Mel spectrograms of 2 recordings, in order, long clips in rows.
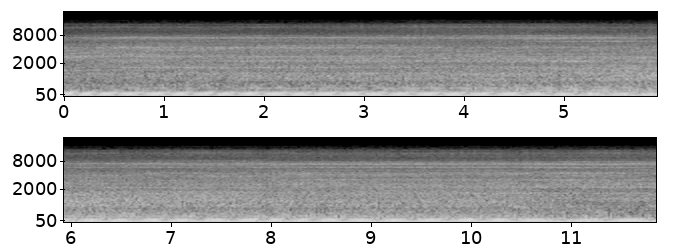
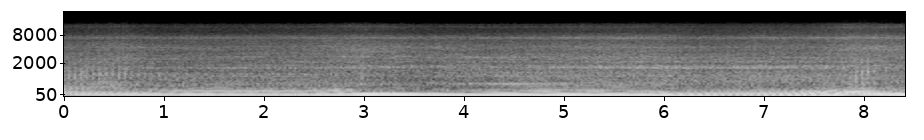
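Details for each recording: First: Honda EG hatch with a turbo K24 swap, reinstalled after a spun bearing, on a 92° day: a smooth, even idle with a constant deep hum and no knocks or ticks over thirteen seconds. Normal, healthy idle. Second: Honda K24 turbo-swapped EG hatch with spun bearing, oil pressure dropped to 14 psi at wide-open throttle above 8,000 rpm: light rev produces deep steady knocking about four times a second rising with throttle; suspected rod knock.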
